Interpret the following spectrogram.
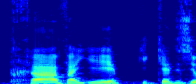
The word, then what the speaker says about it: travailler: Travailler. Tá? A pronúncia travailler, que quer dizer trabalhar.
